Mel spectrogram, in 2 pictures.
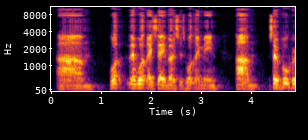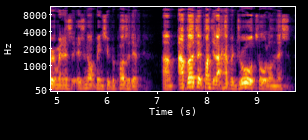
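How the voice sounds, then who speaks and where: A man's voice: medium pitch, a bit bright. A middle-aged Englishman giving an economics lecture over a webcam, chatty and self-deprecating, with joking asides. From England. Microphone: webcam microphone.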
